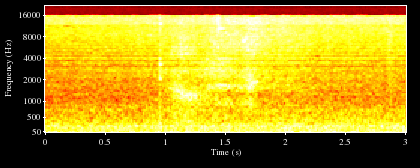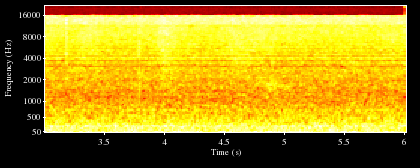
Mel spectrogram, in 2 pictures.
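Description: A steady low rumble that grows slightly louder, with a short soft voice-like sound about a second in.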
